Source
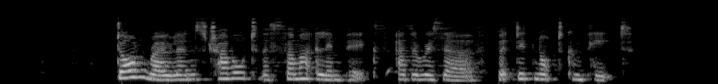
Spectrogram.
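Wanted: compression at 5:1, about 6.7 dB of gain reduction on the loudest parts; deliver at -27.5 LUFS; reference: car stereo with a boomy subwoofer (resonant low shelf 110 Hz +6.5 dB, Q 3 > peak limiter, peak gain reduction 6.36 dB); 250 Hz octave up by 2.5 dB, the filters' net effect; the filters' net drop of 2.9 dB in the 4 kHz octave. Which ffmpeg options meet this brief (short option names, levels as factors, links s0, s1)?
-af "equalizer=f=250:t=o:g=4.5,equalizer=f=4000:t=o:g=-3.5,acompressor=threshold=0.0891:ratio=5,lowshelf=f=110:t=q:w=3:g=6.5,volume=1.5,alimiter=limit=0.15:level=0:latency=1"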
